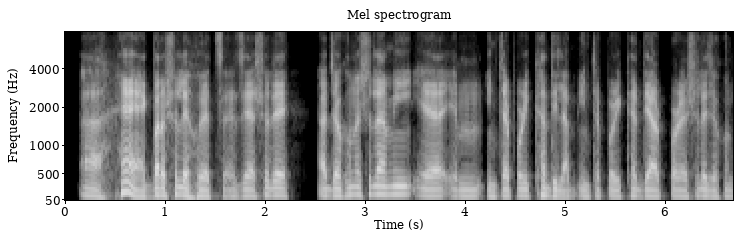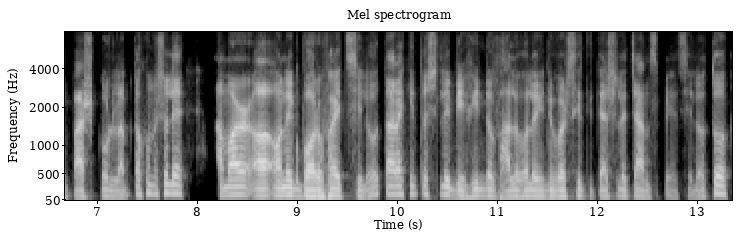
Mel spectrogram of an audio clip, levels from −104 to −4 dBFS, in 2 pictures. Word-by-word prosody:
আ 125 Hz, -, -7 dB, 0.3 s
হ্যাঁ, 185 Hz, -6 st, +9 dB
১ -, -, +1 dB
বার 125 Hz, -, +7 dB
আসলে 130 Hz, -3 st, +3 dB
হয়েছে। 110 Hz, 0 st, 0 dB, 0.2 s
যে 115 Hz, -, 0 dB
আসলে 125 Hz, +3 st, +1 dB, 0.4 s
আ -, -, +3 dB
যখন 120 Hz, +3 st, +1 dB
আসলে 140 Hz, +2 st, +1 dB
আমি 140 Hz, 0 st, +1 dB, 0.2 s
ইয়ে 115 Hz, -1 st, +4 dB, 0.2 s
এম 110 Hz, -1 st, -5 dB, 0.3 s
ইন্টার 110 Hz, +3 st, 0 dB
পরীক্ষা 115 Hz, +2 st, -1 dB
দিলাম। 100 Hz, -3 st, -1 dB
ইন্টার 100 Hz, -, -7 dB
পরীক্ষা 120 Hz, -, -2 dB
দেওয়ার 105 Hz, -3 st, +3 dB
পর 110 Hz, -, -3 dB
আসলে 115 Hz, +3 st, -3 dB
যখন 105 Hz, +2 st, -7 dB
পাশ 105 Hz, 0 st, +3 dB
করলাম, 105 Hz, -2 st, -4 dB
তখন 140 Hz, +3 st, -4 dB
আসলে 160 Hz, +2 st, 0 dB, 0.4 s
আমার 135 Hz, +1 st, +5 dB, 0.2 s
আ -, -, +9 dB, 0.2 s
অনেক 130 Hz, 0 st, +4 dB
বড় 110 Hz, 0 st, +6 dB
ভাই 120 Hz, 0 st, +4 dB
ছিল। 105 Hz, -4 st, -4 dB, 0.2 s
তারা 140 Hz, 0 st, +4 dB
কিন্তু 145 Hz, -1 st, -9 dB
আসলে 140 Hz, -, -4 dB
বিভিন্ন 115 Hz, +4 st, -3 dB, 0.2 s
ভালো, 100 Hz, +3 st, -1 dB
ভালো 110 Hz, 0 st, 0 dB
ইউনিভার্সিটি 105 Hz, +2 st, -3 dB
তে -, -, -2 dB
আসলে 110 Hz, +2 st, -7 dB
চান্স 95 Hz, -1 st, -3 dB
পেয়েছিল। 95 Hz, +2 st, -16 dB, 0.2 s
তো 155 Hz, -, +2 dB
115 Hz, 200 wpm, -24 LUFS, 105-130 Hz, 0.4 s, হ্যাঁ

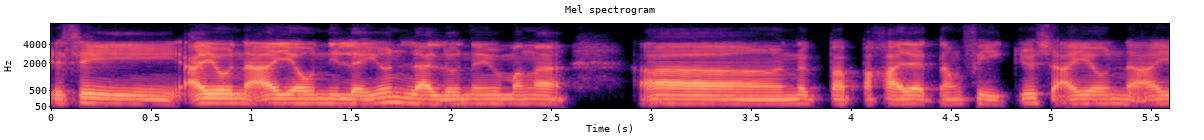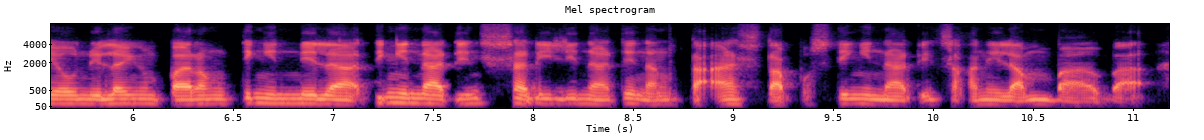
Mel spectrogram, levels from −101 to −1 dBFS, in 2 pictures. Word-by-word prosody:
kasi 125 Hz, +4 st, 0 dB, 0.5 s
ayaw 125 Hz, +1 st, +6 dB
na 125 Hz, -, +4 dB
ayaw 120 Hz, 0 st, +4 dB
nila 115 Hz, -1 st, +2 dB
yun 140 Hz, +3 st, 0 dB
lalo 115 Hz, -2 st, +3 dB
na 115 Hz, -, -1 dB
yung 115 Hz, -1 st, -2 dB
mga, 115 Hz, -1 st, 0 dB, 0.4 s
ah, 110 Hz, -2 st, +4 dB
nagpapakalat 110 Hz, 0 st, +1 dB
ng 110 Hz, 0 st, -4 dB
fake 105 Hz, -3 st, -5 dB
news, 130 Hz, -, -4 dB
ayaw 115 Hz, 0 st, +1 dB
na 110 Hz, -2 st, -1 dB
ayaw 115 Hz, 0 st, 0 dB
nila 110 Hz, +1 st, 0 dB
yung 115 Hz, -1 st, -8 dB
parang 110 Hz, +1 st, +1 dB
tingin 125 Hz, -2 st, -5 dB
nila 115 Hz, -3 st, +1 dB
tingin 130 Hz, -1 st, -2 dB
natin 115 Hz, 0 st, 0 dB
sa -, -, -2 dB
sarili 120 Hz, -1 st, -6 dB
natin 110 Hz, +1 st, -4 dB
ang 100 Hz, +2 st, -6 dB
taas, -, -, -3 dB
tapos -, -, -4 dB
tingin 115 Hz, -2 st, -4 dB
natin 100 Hz, 0 st, -5 dB
sa -, -, -10 dB
kanila 105 Hz, -, -2 dB
ang 215 Hz, -, -3 dB
baba, 395 Hz, -, -6 dB
115 Hz, 200 wpm, -23 LUFS, 110-120 Hz, 0.5 s, ayaw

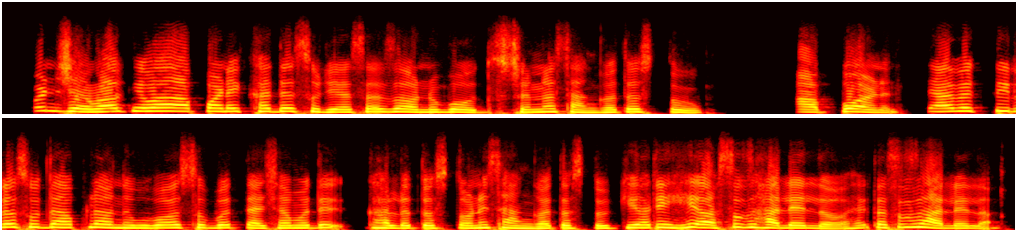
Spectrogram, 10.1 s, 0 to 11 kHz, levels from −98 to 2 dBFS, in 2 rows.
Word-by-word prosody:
पण 360 Hz, -1 st, -5 dB
जेव्हा 290 Hz, -2 st, +2 dB
केव्हा 325 Hz, 0 st, +3 dB
आपण 310 Hz, 0 st, 0 dB
एखाद्या 300 Hz, 0 st, 0 dB
सूर्यास्ताचा 265 Hz, 0 st, 0 dB
अनुभव 235 Hz, -1 st, +1 dB
दुसऱ्यांना 240 Hz, +5 st, -2 dB
सांगत 220 Hz, -2 st, -2 dB
असतो, 235 Hz, -5 st, -1 dB, 0.5 s
आपण 240 Hz, -1 st, 0 dB
त्या 295 Hz, +4 st, -3 dB
व्यक्तीला 325 Hz, 0 st, 0 dB
सुद्धा 315 Hz, -1 st, 0 dB
आपल्या 305 Hz, +1 st, 0 dB
अनुभवासोबत 265 Hz, 0 st, +1 dB
त्याच्यामध्ये 250 Hz, +2 st, 0 dB, 0.2 s
घालत 240 Hz, -2 st, +1 dB
असतो 235 Hz, +1 st, -1 dB
आणि 250 Hz, +3 st, +2 dB
सांगत 225 Hz, -4 st, +1 dB
असतो, 225 Hz, -1 st, -1 dB
की 275 Hz, -, +2 dB
अरे, 275 Hz, +2 st, +2 dB
हे 275 Hz, +3 st, +2 dB
असं 300 Hz, +2 st, +1 dB
झालेलं. 245 Hz, -8 st, +1 dB
हे 245 Hz, -, -3 dB
तसं 310 Hz, +2 st, +1 dB
झालेलं. 220 Hz, -5 st, 0 dB
260 Hz, 180 wpm, -23 LUFS, 240-295 Hz, 0.5 s, केव्हा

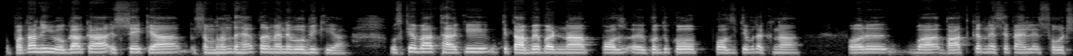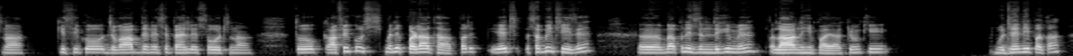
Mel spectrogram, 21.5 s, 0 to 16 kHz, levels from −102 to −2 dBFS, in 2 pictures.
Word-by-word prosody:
पता 190 Hz, +6 st, +4 dB
नहीं 195 Hz, 0 st, 0 dB
योगा 175 Hz, 0 st, +4 dB
का 180 Hz, 0 st, +6 dB
इससे 175 Hz, +2 st, 0 dB
क्या 170 Hz, -2 st, +4 dB, 0.4 s
संबंध 165 Hz, +2 st, -2 dB
है, 165 Hz, +2 st, -2 dB
पर 185 Hz, 0 st, +1 dB
मैंने 170 Hz, 0 st, 0 dB
वो 165 Hz, 0 st, +1 dB
भी 170 Hz, +1 st, -3 dB
किया। 145 Hz, -4 st, -7 dB, 0.5 s
उसके 160 Hz, +5 st, 0 dB
बाद 190 Hz, 0 st, +6 dB
था 165 Hz, 0 st, +6 dB
कि 190 Hz, +3 st, -1 dB, 0.2 s
किताबें 160 Hz, +1 st, +5 dB
पढ़ना, 160 Hz, -1 st, +6 dB, 0.2 s
पॉज़ 165 Hz, +1 st, +1 dB
अ, 160 Hz, -1 st, -2 dB
ख़ुद 165 Hz, +1 st, -3 dB
को 170 Hz, -1 st, +2 dB, 0.2 s
पॉज़िटिव 160 Hz, +1 st, -3 dB
रखना 160 Hz, -2 st, -3 dB, 0.5 s
और 165 Hz, +1 st, +1 dB, 0.5 s
ब 160 Hz, 0 st, +3 dB
बात 155 Hz, +1 st, +2 dB
करने 175 Hz, -1 st, -2 dB
से 180 Hz, -, -8 dB
पहले 170 Hz, 0 st, -3 dB
सोचना, 155 Hz, -1 st, -6 dB, 0.4 s
किसी 175 Hz, 0 st, -8 dB
को 175 Hz, 0 st, -2 dB
जवाब 160 Hz, +1 st, +2 dB
देने 165 Hz, -1 st, -4 dB
से 175 Hz, -, -9 dB
पहले 160 Hz, 0 st, -2 dB
सोचना 150 Hz, -1 st, -7 dB, 0.4 s
तो 170 Hz, 0 st, -1 dB
काफ़ी 160 Hz, +8 st, +1 dB
कुछ 220 Hz, -1 st, -9 dB
मैंने 205 Hz, +2 st, 0 dB
पढ़ा 185 Hz, +1 st, +7 dB
था 150 Hz, -6 st, -3 dB
पर 190 Hz, +1 st, -2 dB, 0.3 s
ये 190 Hz, -, +5 dB, 0.3 s
सभी 195 Hz, +4 st, -2 dB
चीज़ें 185 Hz, -3 st, -3 dB
अ, -, -, -14 dB, 0.5 s
मैं 160 Hz, +2 st, +2 dB
अपनी 195 Hz, +2 st, 0 dB
ज़िंदगी 170 Hz, +2 st, -3 dB
में 180 Hz, 0 st, -3 dB, 0.3 s
ला 155 Hz, +1 st, +11 dB
नहीं 155 Hz, 0 st, -5 dB
पाया 135 Hz, -1 st, +1 dB
क्योंकि 165 Hz, +6 st, -8 dB, 1.1 s
मुझे 150 Hz, +3 st, -1 dB
नहीं 190 Hz, 0 st, +1 dB
पता 180 Hz, +2 st, -3 dB
165 Hz, 170 wpm, -23 LUFS, 160-180 Hz, 1.1 s, ला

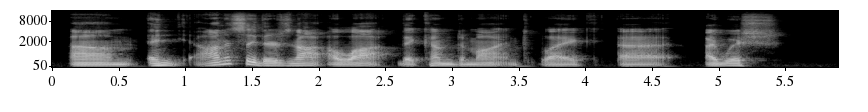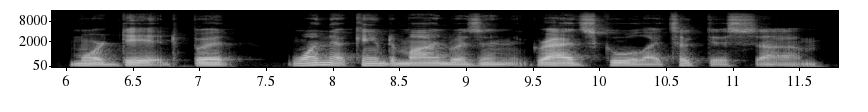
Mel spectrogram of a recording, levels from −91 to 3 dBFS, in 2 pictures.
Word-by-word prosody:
um, 95 Hz, -1 st, +3 dB
and, 130 Hz, +2 st, +3 dB
honestly, 185 Hz, +6 st, +3 dB
there's 115 Hz, -4 st, +2 dB
not 130 Hz, +2 st, +2 dB
a 95 Hz, -, +1 dB
lot 100 Hz, +3 st, +2 dB
that -, -, -2 dB
come 105 Hz, -2 st, +1 dB
to 95 Hz, -, -4 dB
mind, 95 Hz, +1 st, -3 dB
like, -, -, -2 dB
uh, 90 Hz, +1 st, -2 dB, 0.3 s
I 100 Hz, -, +3 dB
wish 110 Hz, +2 st, -2 dB, 0.6 s
more 105 Hz, -2 st, +2 dB
did, 100 Hz, +3 st, 0 dB
but 100 Hz, -2 st, +2 dB, 0.4 s
one 135 Hz, +6 st, +2 dB
that 135 Hz, -, -1 dB
came 120 Hz, -4 st, 0 dB
to -, -, -2 dB
mind 105 Hz, 0 st, +2 dB
was 95 Hz, +1 st, -1 dB
in 90 Hz, -8 st, -3 dB
grad 105 Hz, 0 st, +4 dB
school, 105 Hz, -2 st, -1 dB
I 85 Hz, -2 st, -3 dB
took 105 Hz, +4 st, -6 dB
this, -, -, -5 dB
um, 70 Hz, -2 st, -6 dB
105 Hz, 160 wpm, -24 LUFS, 95-110 Hz, 0.6 s, grad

